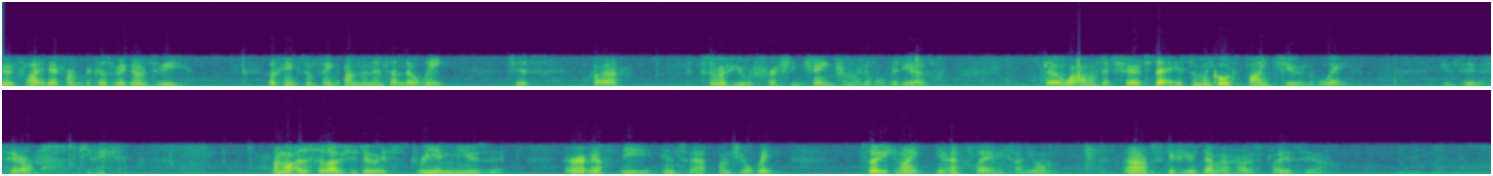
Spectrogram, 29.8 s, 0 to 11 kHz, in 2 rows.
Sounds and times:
Speech: 0.0s - 1.9s, 2.6s - 6.3s, 6.9s - 9.4s, 10.4s - 13.6s, 14.4s - 16.2s, 17.4s - 22.7s, 23.4s - 25.5s, 26.1s - 28.3s.

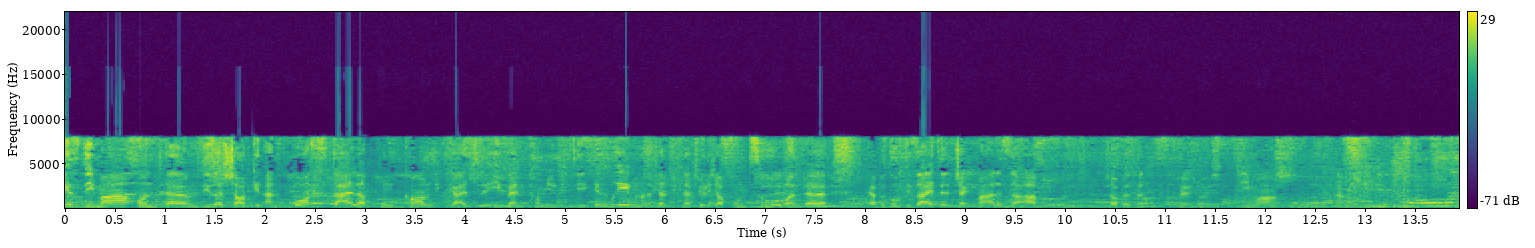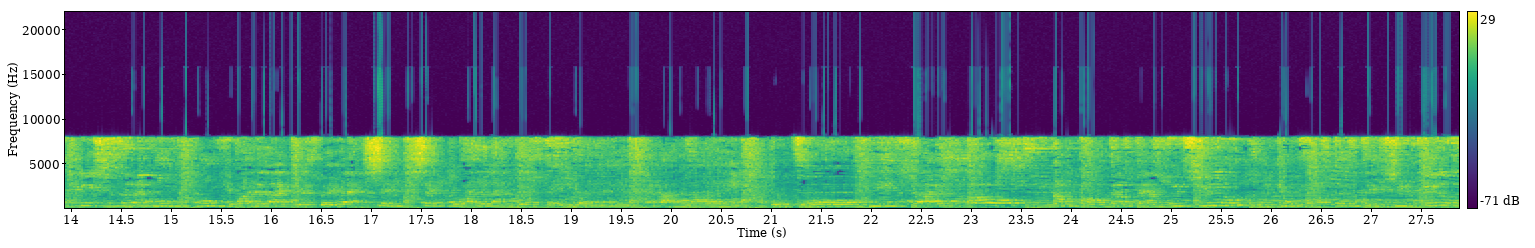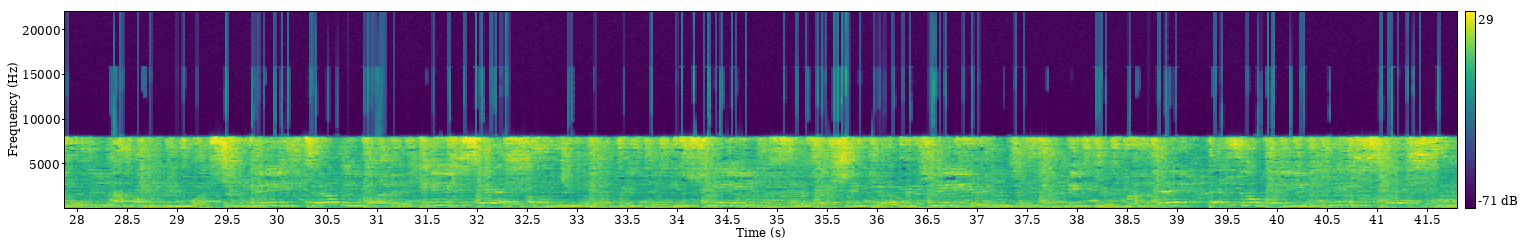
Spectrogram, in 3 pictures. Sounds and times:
Speech: 0.0s - 13.2s.

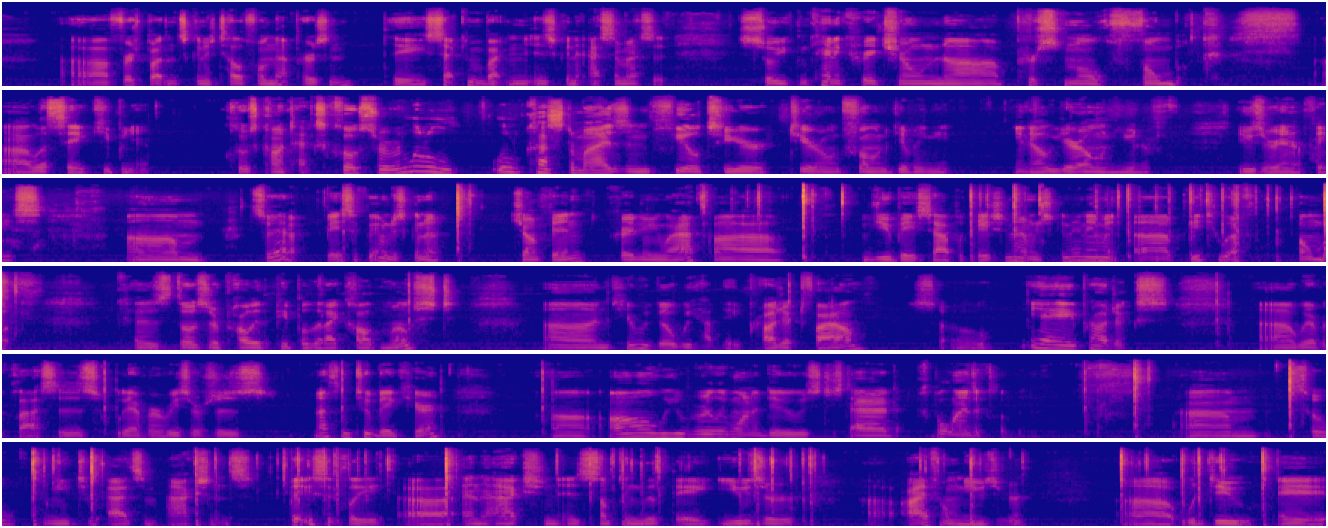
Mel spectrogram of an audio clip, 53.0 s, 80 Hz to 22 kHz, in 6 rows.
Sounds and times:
Speech: 0.4s - 38.3s, 38.9s - 42.1s, 43.2s - 51.0s, 51.6s - 52.9s.

